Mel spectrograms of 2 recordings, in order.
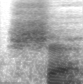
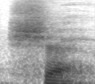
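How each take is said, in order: First: The syllable has a weak, reduced vowel. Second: The same.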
